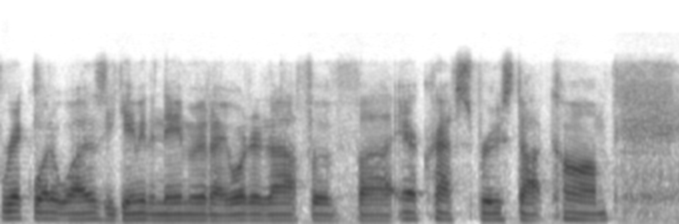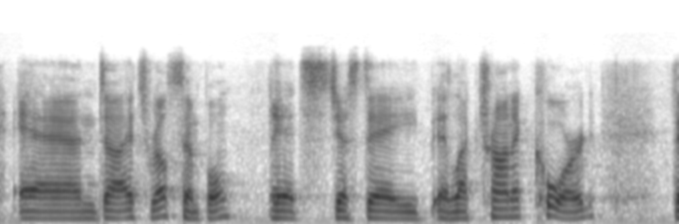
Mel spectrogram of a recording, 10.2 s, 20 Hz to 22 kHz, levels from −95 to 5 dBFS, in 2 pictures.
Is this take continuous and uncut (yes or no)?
yes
